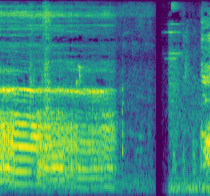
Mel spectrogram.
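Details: Pelung chicken from Plered in Purwakarta: the closing part of a long harmonic crow, steady and slightly wavering, fades out, followed by a short gap and faint background noise with a soft high note.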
